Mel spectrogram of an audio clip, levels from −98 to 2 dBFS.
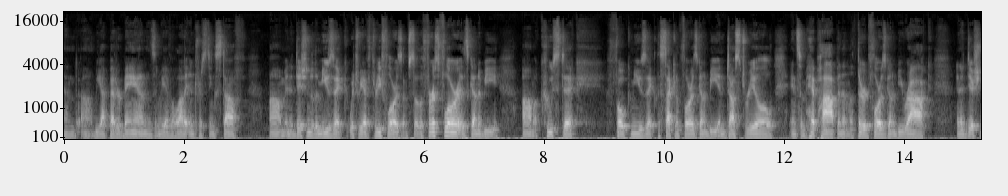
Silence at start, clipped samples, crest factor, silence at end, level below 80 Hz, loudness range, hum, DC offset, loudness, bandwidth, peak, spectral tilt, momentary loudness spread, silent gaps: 0 s; under 0.1%; 22 dB; 0 s; -50 dBFS; 5 LU; none; under 0.1%; -28 LUFS; 19 kHz; -6 dBFS; -5 dB/octave; 13 LU; none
